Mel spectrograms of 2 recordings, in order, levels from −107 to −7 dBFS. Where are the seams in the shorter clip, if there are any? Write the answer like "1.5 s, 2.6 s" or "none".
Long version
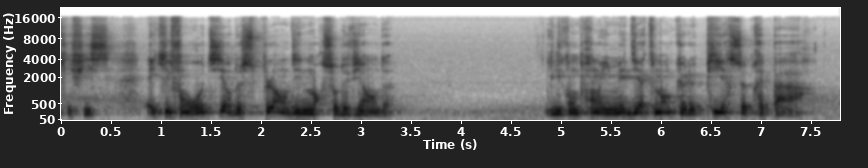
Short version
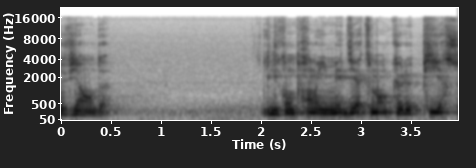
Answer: none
